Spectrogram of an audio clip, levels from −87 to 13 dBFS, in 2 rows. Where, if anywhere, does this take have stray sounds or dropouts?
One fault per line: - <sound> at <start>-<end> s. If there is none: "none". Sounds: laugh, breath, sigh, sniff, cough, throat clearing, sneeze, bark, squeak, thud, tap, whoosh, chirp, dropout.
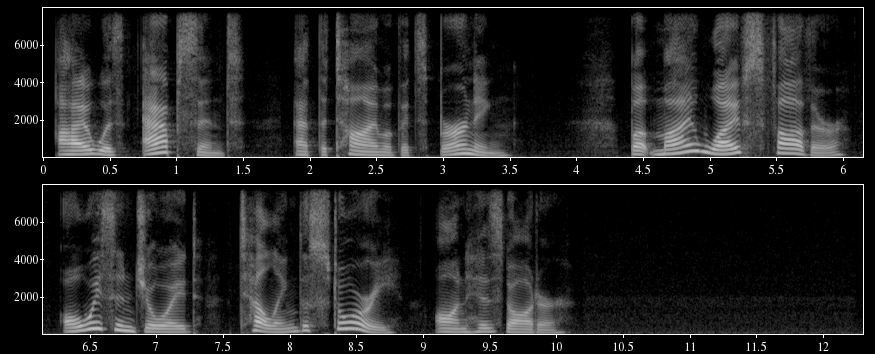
none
